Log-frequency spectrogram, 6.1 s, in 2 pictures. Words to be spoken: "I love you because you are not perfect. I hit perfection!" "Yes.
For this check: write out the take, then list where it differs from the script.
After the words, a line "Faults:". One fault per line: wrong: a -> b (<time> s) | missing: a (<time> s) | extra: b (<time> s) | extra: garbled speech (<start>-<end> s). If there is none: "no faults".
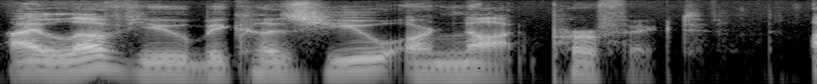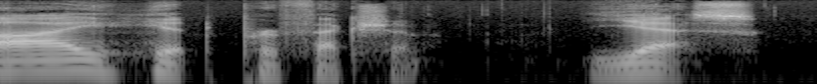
"I love you because you are not perfect. I hit perfection!" "Yes.
Faults:
no faults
